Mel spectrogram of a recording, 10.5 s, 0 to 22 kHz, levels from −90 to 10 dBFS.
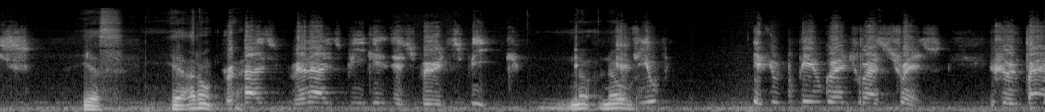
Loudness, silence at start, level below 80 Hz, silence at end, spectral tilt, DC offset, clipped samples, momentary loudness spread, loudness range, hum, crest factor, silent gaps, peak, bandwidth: -25 LUFS; 0 s; -48 dBFS; 0 s; -5 dB/octave; under 0.1%; under 0.1%; 18 LU; 3 LU; none; 18 dB; none; -8 dBFS; 16 kHz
